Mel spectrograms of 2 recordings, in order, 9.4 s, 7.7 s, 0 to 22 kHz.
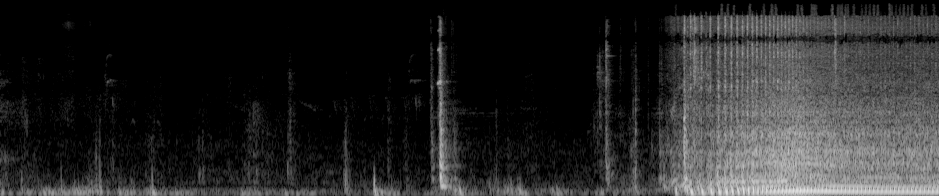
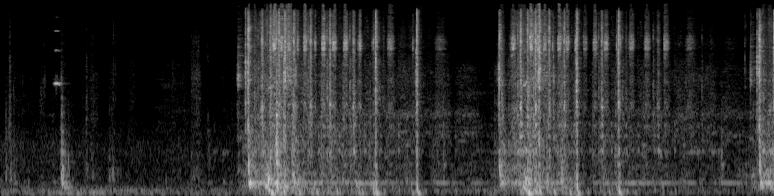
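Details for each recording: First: Honda push mower, 160 engine, no-start caused by a dented valve cover; after the dents were banged out and fresh fuel added, it catches and settles into an even, steady run with no misses or knocks. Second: Honda push mower, no start, fresh fuel: two bursts of cord-pull cranking with sharp spitting pops but no catch; a dented valve cover presses the rocker arm, holding the intake valve open.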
